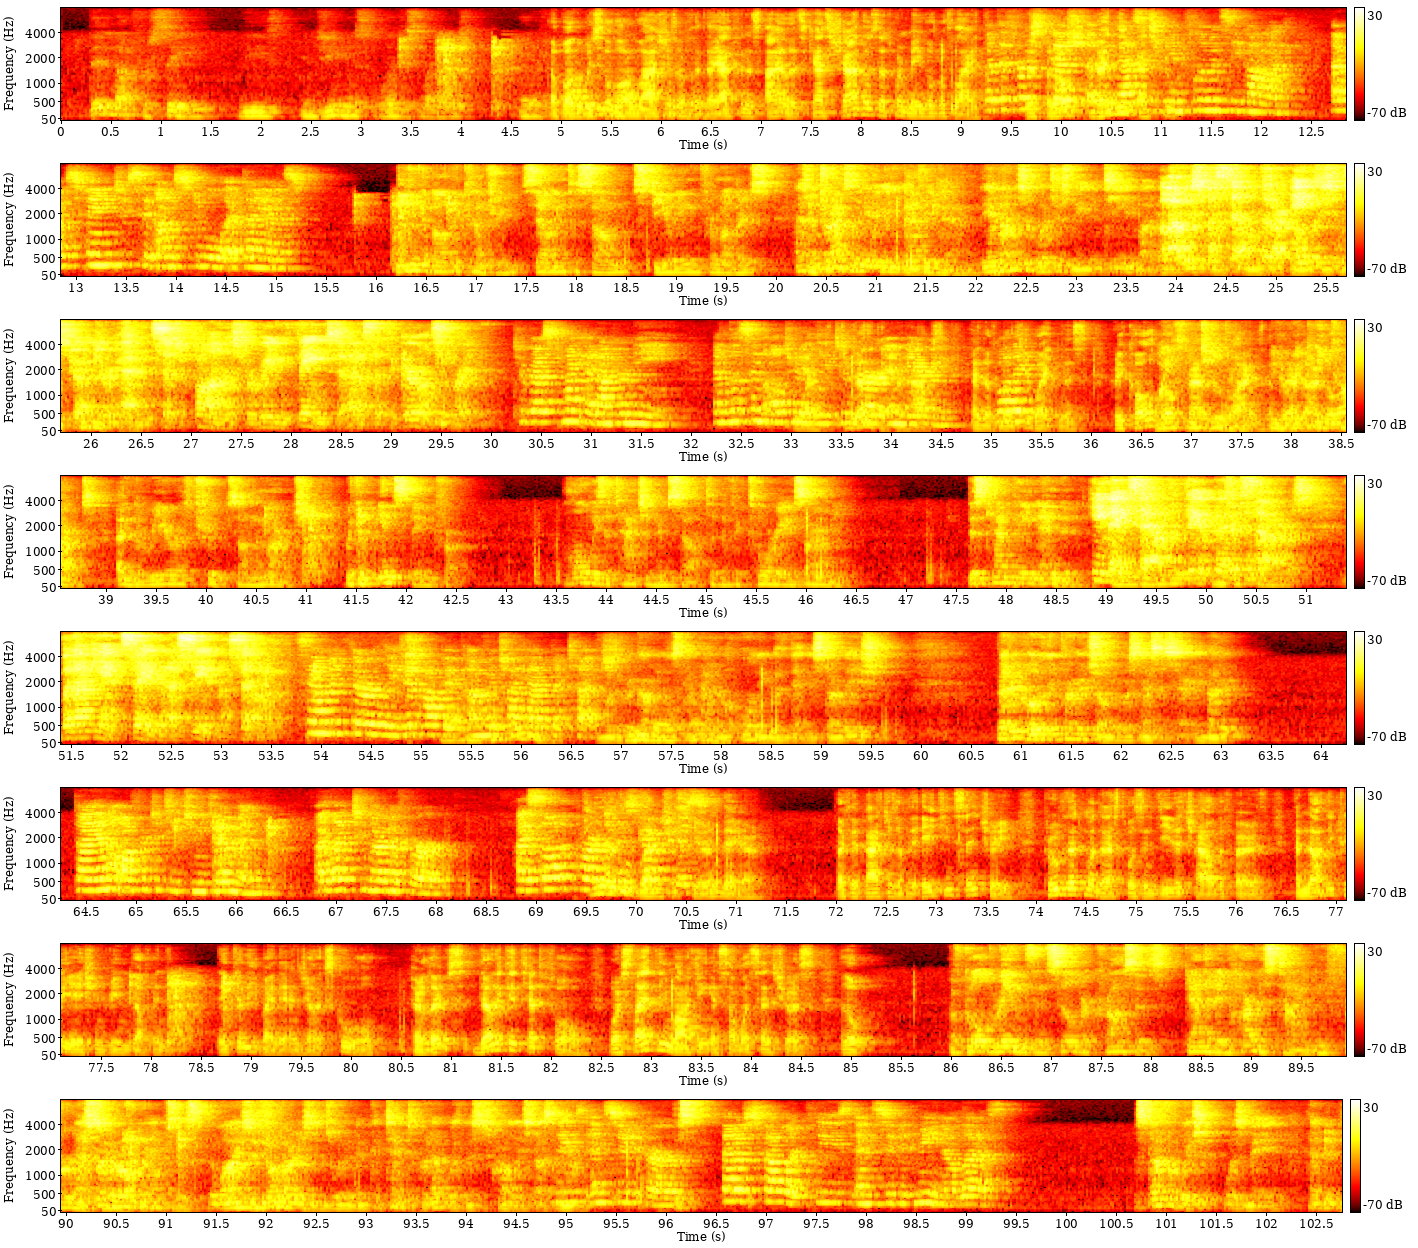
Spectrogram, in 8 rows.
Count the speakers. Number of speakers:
6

